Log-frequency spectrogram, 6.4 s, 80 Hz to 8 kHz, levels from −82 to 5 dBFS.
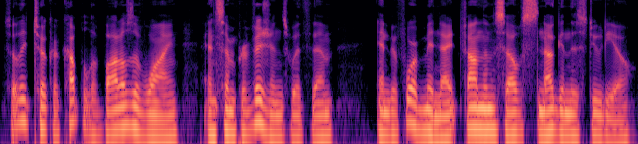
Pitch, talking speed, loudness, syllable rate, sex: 115 Hz, 215 wpm, -19 LUFS, 5.8 syllables/s, male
